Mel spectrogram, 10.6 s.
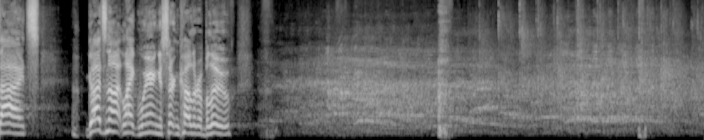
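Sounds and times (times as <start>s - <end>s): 
speech: 0.0s - 3.8s
laughter: 3.9s - 10.5s
audience clapping: 6.5s - 10.5s.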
